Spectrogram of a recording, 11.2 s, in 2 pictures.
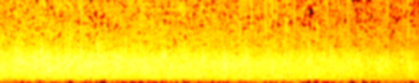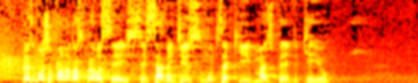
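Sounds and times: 
audience applause: 0.0 - 6.6
speech: 5.9 - 10.1.

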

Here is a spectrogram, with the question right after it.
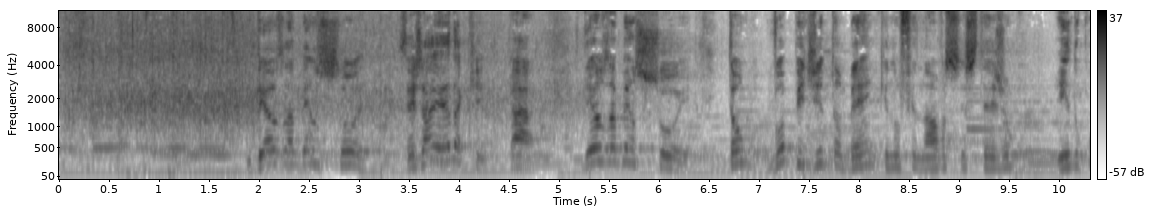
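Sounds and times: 
crowd applauding: 0.0 - 6.4
speech: 1.9 - 10.3.

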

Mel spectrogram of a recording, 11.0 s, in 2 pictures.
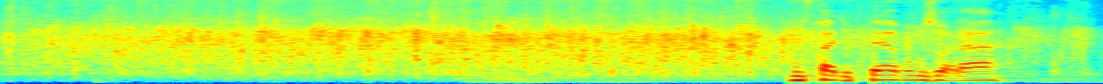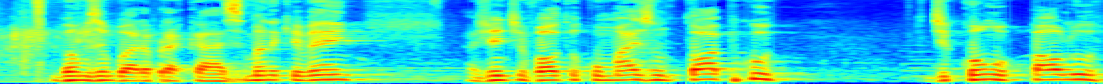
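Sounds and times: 
audience applause: 0.0 - 6.3
speech: 3.9 - 11.0.

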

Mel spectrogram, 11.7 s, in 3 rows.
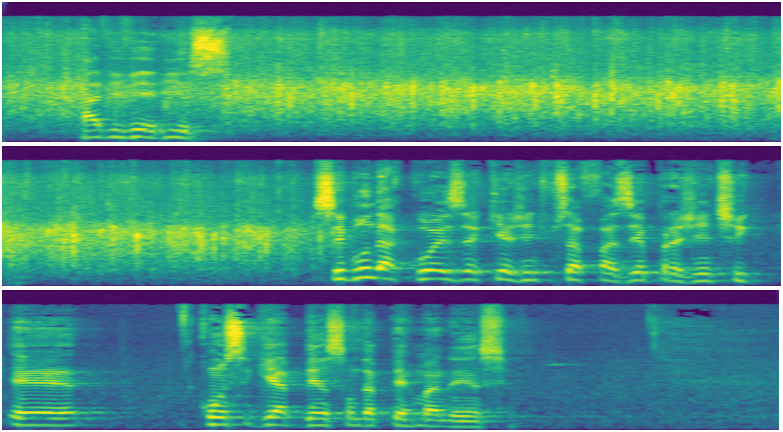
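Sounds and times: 
audience applause: 0.0 - 5.6
speech: 0.4 - 1.4, 5.5 - 10.5.

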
